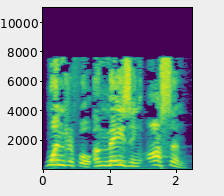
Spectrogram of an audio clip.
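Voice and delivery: high, loud exclamation; reflection screaming. Retold or imitated. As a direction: proclaim it like the mirror shouting. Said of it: "reflection staring back ... is screaming".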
